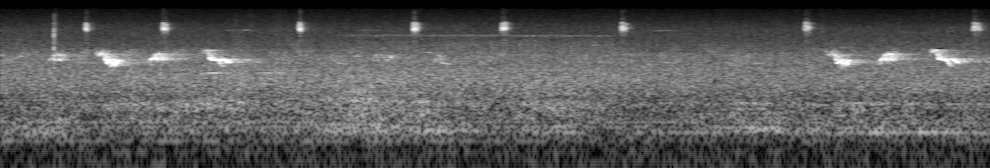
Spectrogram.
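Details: A Brown-headed Cowbird chick being raised by Song Sparrow foster parents begs with thin, high chirps about twice a second, broken by bursts of lower, slurred squeaky notes, over a faint steady hiss.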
